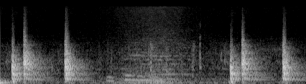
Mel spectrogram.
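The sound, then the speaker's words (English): A duck mimics a creaking, closing door, a sound it learned while being taken care of in a home: loud, sharp wooden knocks in quick pairs, separated by a soft, low creaking drone. No one speaks. “And it is a sound of a closing door that the duck learnt while being taken care of in a home.”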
